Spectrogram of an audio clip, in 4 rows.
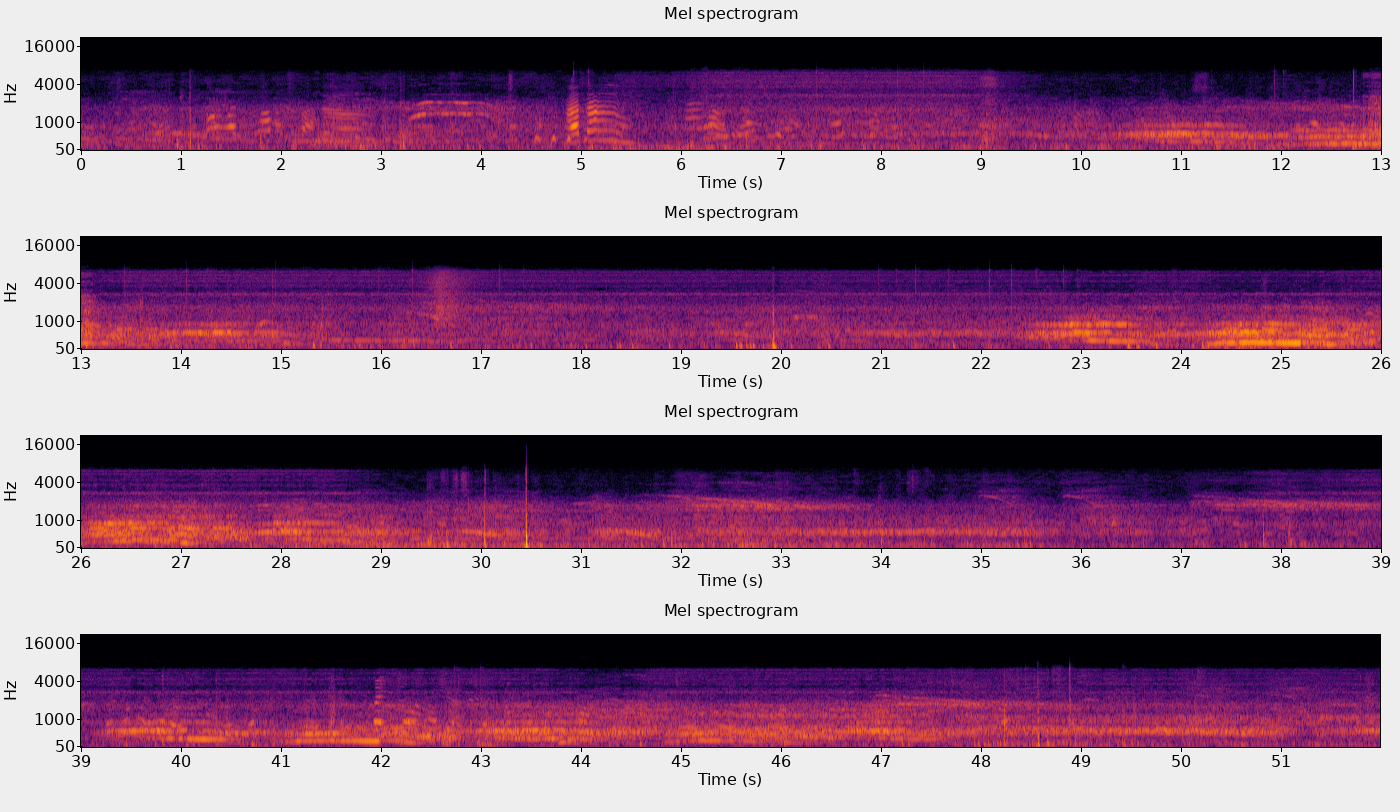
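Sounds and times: dinosaur roars and growls: 9.9s - 51.9s.

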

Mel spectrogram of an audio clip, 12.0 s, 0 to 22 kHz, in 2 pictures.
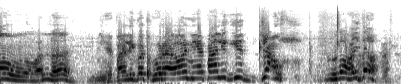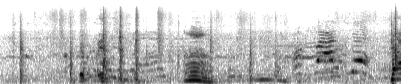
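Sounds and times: men speaking: 0.0s - 12.0s.

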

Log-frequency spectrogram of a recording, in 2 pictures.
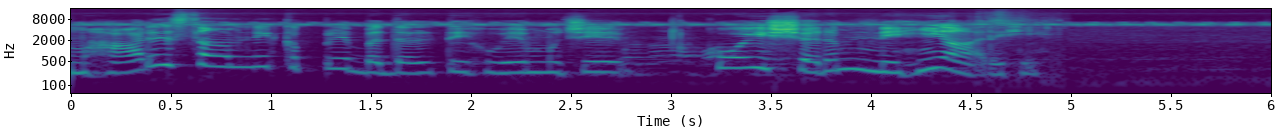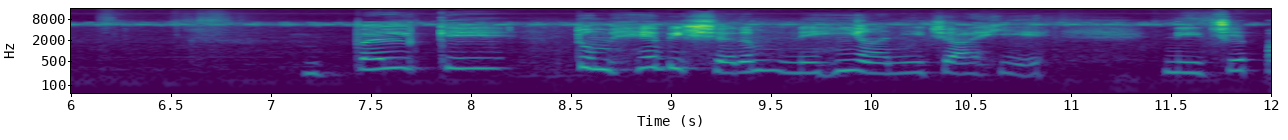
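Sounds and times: high-pitched insect chirping: 0.0s - 12.0s.

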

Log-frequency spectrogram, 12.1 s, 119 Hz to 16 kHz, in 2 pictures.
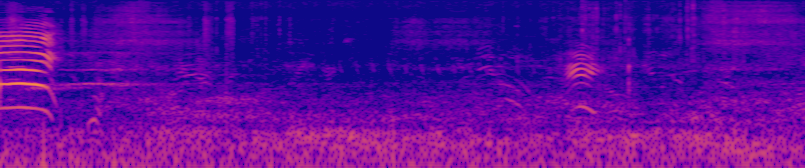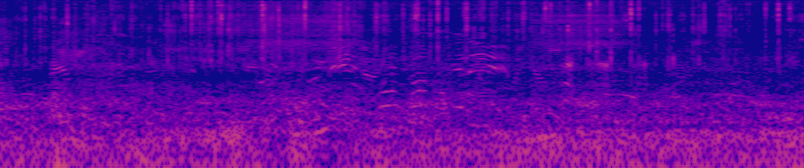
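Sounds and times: faint distant voices: 0.0s - 12.0s
wind rumbling on microphone: 0.0s - 12.0s.

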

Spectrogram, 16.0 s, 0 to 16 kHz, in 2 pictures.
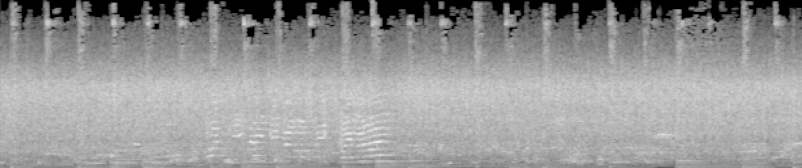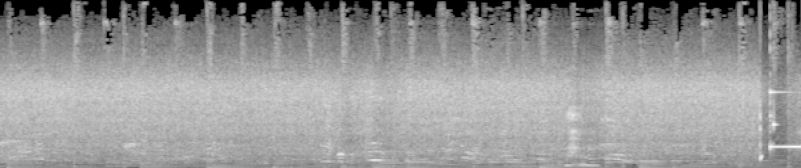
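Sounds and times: scattered voices: 0.0s - 15.6s
background music with bass line: 0.0s - 16.0s
fountain water pouring: 0.0s - 16.0s.

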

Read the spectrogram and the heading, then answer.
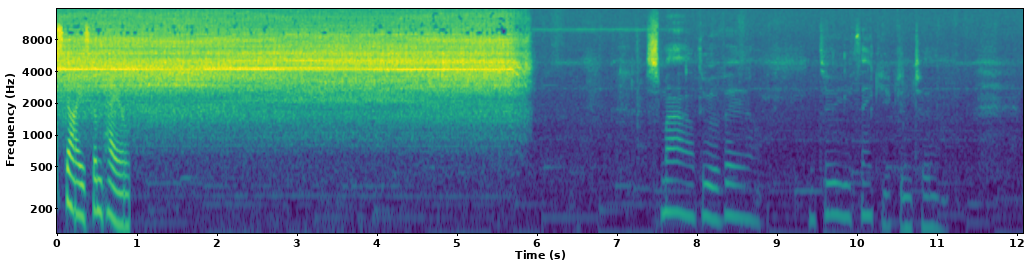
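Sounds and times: lathe tool cutting wood: 0.0s - 6.0s.

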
